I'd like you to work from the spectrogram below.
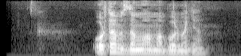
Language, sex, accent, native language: Uzbek, male, Surxondaryo, Uzbek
